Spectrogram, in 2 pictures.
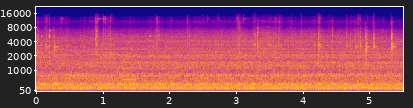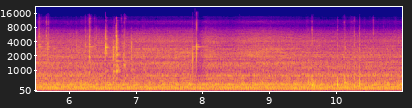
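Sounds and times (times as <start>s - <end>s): truck engine running: 0.0s - 11.0s.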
